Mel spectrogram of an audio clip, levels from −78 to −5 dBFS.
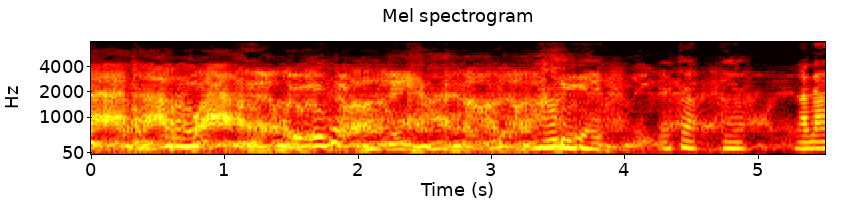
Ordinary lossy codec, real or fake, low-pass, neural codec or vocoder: none; fake; none; codec, 16 kHz, 1 kbps, FreqCodec, larger model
